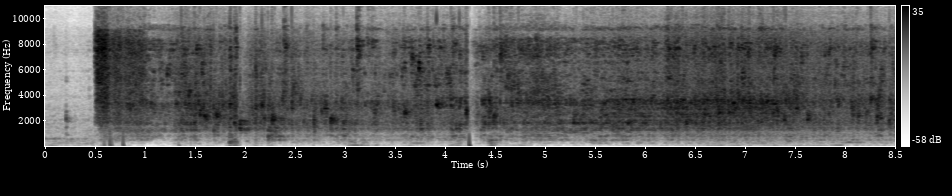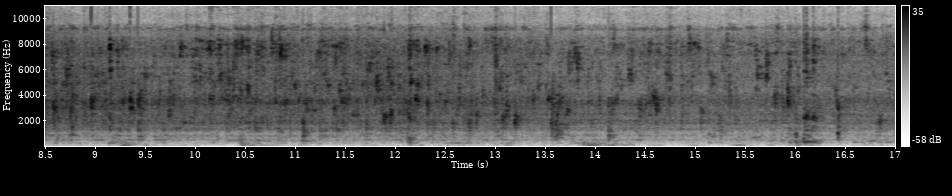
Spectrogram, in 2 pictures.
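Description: Sliced onions hit hot coconut oil in a pan for chicken curry and set off a loud, steady sizzle that hisses on continuously, with occasional clinks and scrapes close by.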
